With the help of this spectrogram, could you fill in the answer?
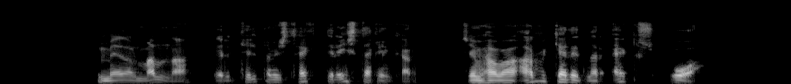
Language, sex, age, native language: Icelandic, male, 50-59, Icelandic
